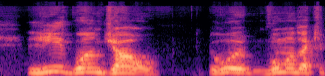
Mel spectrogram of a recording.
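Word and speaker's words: Lee Kuan Yew: estado moderno de Singapura que se escreve eu vou vou mandar para vocês como se escreve mas se pronuncia li guano eu vou vou mandar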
